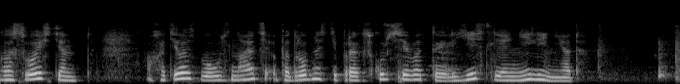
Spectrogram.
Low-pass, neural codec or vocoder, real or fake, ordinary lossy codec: 7.2 kHz; none; real; MP3, 32 kbps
